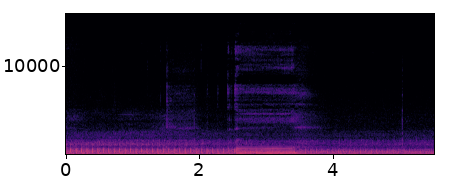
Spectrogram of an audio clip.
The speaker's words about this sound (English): got some helicopter action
